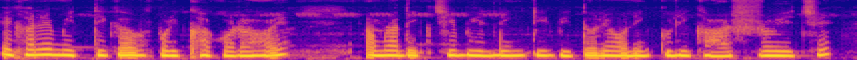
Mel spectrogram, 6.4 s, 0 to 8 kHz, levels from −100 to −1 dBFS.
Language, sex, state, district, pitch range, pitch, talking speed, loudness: Bengali, female, West Bengal, Cooch Behar, 225-245 Hz, 235 Hz, 110 wpm, -11 LUFS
